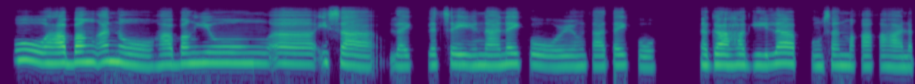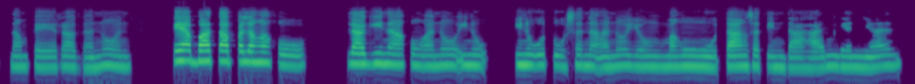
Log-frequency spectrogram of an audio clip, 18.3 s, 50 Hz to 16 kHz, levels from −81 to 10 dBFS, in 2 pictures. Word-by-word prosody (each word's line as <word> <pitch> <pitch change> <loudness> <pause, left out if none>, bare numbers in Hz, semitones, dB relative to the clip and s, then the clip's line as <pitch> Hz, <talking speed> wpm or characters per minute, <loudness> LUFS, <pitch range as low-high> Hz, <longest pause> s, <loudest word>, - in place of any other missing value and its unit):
Oo, 255 -4 +1
habang 220 +2 +5
ano, 210 -6 0
habang 195 +2 0
yung, 215 -1 -3
ah, 205 -1 +2
isa 190 -6 +3 0.2
like 180 0 -4 0.2
let's 190 +1 -3
say 195 -2 +1
yung 190 0 -4
nanay 195 +3 +2
ko 180 -3 -5
or - - -6
yung 175 +1 -7
tatay 190 +2 -3
ko, 165 -1 -10 0.5
naghahagilap 195 +2 +2
kung 180 0 -10
saan 185 0 -2
makakahanap 175 -2 -4
ng 170 0 -6
pera, 170 0 -6
ganun. 170 +2 -7 0.4
Kaya 255 +1 +10
bata 245 0 +9
pa 240 0 +2
lang 230 0 +5
ako, 190 -5 -3 0.4
lagi 205 0 +4
na 195 -1 +2
akong 190 -2 -7
ano 185 +1 -5
inu 190 -1 -5 0.3
inutusan 185 -1 -3
na 160 -2 -3
ano 175 +2 -5
yung 175 -1 -6
mangungutang 175 0 -1
sa 180 0 -3
tindahan, 160 -2 -5
ganyan. 170 +2 -5
185 Hz, 140 wpm, -23 LUFS, 175-210 Hz, 0.5 s, Kaya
